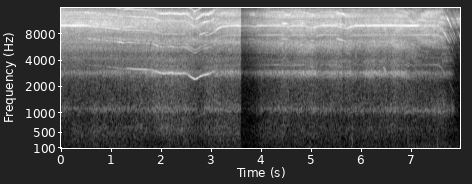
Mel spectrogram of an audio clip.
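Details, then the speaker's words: Three-unit anterior bridge preparation on the maxillary right cuspid and central incisor in a patient with congenitally missing lateral incisors: high-pitched whine of a high-speed drill with a number one bur making dimples through lingual enamel to seat the twist drill. "You can use either a half or number one carbide and the purpose of this is just to make a seat for the twist drill and we do… drill with the twist drill."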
